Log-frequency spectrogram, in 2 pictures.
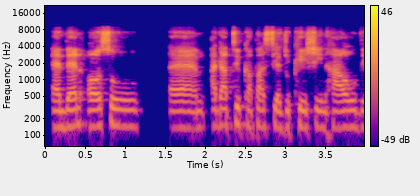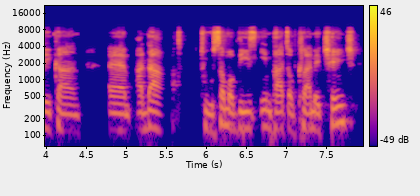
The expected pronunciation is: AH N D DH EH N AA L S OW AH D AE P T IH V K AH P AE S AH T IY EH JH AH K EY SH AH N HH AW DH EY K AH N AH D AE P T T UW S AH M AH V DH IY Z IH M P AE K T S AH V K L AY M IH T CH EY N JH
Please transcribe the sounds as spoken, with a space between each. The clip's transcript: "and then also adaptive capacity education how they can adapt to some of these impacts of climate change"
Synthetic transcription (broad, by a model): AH N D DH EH N AA L S OW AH D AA P T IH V K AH P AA S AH T IY EH JH AH K EY SH AH N HH AW DH EY K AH N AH D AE P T T UW S AH M AH V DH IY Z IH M P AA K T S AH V K L AY M IH T CH EY N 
